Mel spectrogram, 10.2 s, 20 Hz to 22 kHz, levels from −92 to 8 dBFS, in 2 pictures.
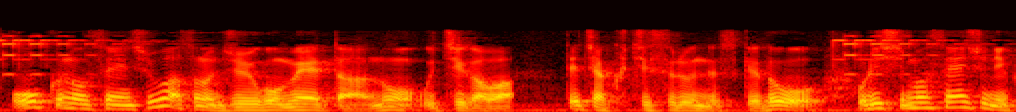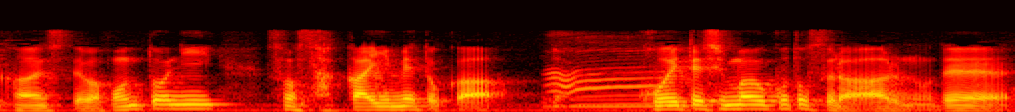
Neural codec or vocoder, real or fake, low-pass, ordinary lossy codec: none; real; 7.2 kHz; none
